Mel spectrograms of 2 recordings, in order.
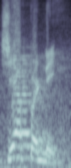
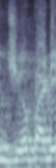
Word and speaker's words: jeopardy: अब जो हमारा ये लास्ट वर्ड है जे, तो हम इसको बोलते हैं जेपर्डी। अब बहुत से बोलेंगे इसको स्पेलिंग को देख के, JEOPARDY, जियोपार्डी। तो इसको जियोपार्डी नहीं बोलते, इसको बोलते हैं जेपर्डी।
